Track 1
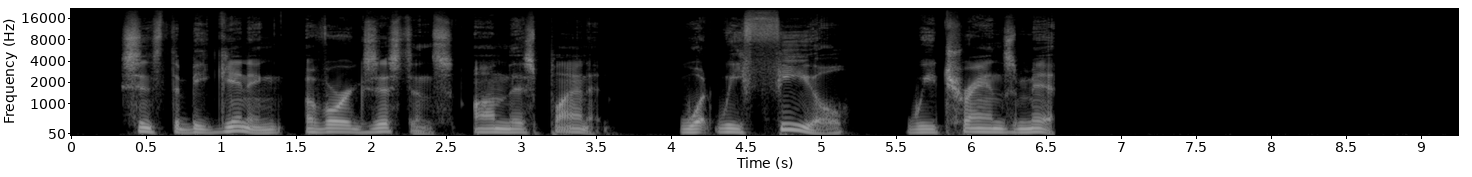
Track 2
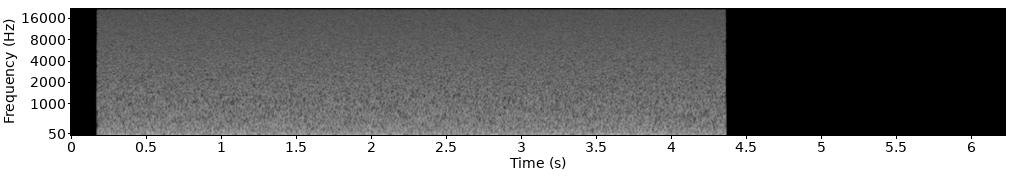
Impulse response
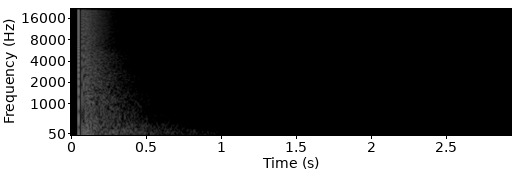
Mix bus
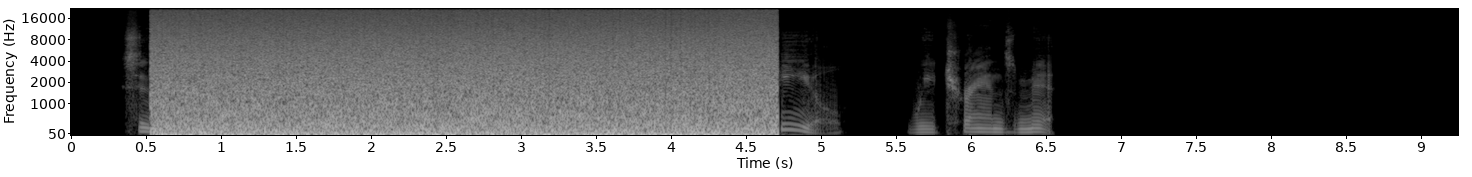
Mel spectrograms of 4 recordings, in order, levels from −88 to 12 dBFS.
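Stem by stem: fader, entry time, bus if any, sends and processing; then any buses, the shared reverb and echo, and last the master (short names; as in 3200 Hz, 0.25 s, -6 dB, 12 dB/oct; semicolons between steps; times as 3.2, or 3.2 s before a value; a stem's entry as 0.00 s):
-15.5 dB, 0.00 s, no send, dry
+1.5 dB, 0.35 s, no send, dry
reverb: off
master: sample leveller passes 2; high shelf 8500 Hz -10.5 dB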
